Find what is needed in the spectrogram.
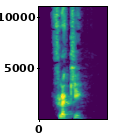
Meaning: to splash
- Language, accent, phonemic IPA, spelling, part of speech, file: French, France, /fla.ke/, flaquer, verb, LL-Q150 (fra)-flaquer.wav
